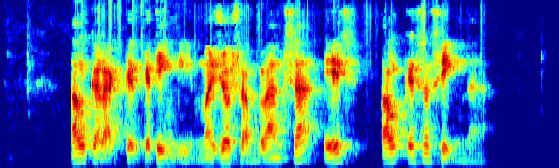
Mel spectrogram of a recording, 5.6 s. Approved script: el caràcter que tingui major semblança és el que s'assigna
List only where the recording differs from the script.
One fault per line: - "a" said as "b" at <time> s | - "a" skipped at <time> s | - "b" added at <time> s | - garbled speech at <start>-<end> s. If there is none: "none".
none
